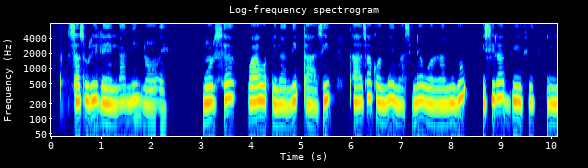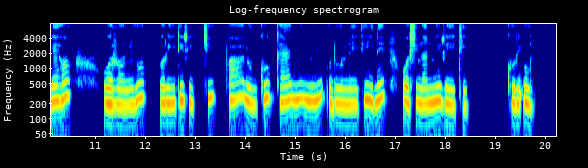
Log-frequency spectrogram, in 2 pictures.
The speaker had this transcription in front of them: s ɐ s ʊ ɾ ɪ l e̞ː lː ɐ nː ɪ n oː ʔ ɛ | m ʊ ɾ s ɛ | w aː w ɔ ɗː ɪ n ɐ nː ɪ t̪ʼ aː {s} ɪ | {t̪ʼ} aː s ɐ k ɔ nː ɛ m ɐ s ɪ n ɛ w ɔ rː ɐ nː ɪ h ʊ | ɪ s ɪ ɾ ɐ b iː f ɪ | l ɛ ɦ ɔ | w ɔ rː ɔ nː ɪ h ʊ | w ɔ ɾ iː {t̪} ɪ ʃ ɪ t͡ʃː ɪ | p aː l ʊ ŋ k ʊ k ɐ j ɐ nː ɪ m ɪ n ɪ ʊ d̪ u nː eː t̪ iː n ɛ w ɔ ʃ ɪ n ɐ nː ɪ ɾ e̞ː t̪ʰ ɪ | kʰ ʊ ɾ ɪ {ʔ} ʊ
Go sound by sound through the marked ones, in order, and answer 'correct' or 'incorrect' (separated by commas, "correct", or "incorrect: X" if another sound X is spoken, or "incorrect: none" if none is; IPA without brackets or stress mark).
correct, correct, incorrect: d̪, correct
